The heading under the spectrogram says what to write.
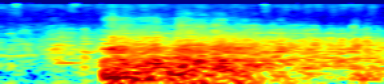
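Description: A low rumble of thunder swells in suddenly after a quiet start, rolling on with steady rain hissing beneath it, loud throughout.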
